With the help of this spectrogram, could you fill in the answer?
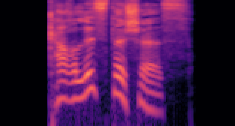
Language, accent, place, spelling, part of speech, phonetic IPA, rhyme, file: German, Germany, Berlin, karlistisches, adjective, [kaʁˈlɪstɪʃəs], -ɪstɪʃəs, De-karlistisches.ogg
- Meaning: strong/mixed nominative/accusative neuter singular of karlistisch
